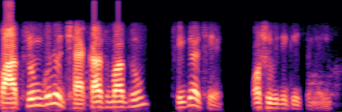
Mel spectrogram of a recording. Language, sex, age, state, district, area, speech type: Bengali, male, 60+, West Bengal, Dakshin Dinajpur, rural, conversation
